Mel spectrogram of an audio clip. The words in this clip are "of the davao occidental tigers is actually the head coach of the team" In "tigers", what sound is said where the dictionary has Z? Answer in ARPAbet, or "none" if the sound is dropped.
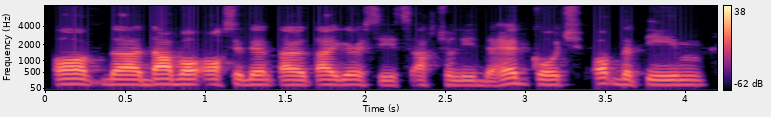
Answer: S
